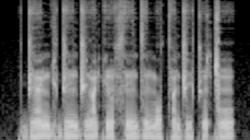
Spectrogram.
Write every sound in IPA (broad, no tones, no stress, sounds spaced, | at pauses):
d͡ʒ ɛ̃ ŋ ɡ i d͡ʒ ĩ d͡ʒ i ɾ ã kʲ ũ s ĩ d͡z ĩ m o t͡s ã d͡ʒ i t͡ʃ ũ ǀ ũ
